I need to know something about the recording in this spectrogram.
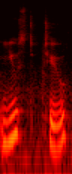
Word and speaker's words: used to: I used to also please consider the pronunciation here so not used to but native speakers connect the D and the T sound at the end of used and to so it's not used to but used to used to there's just one sound there used to so think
